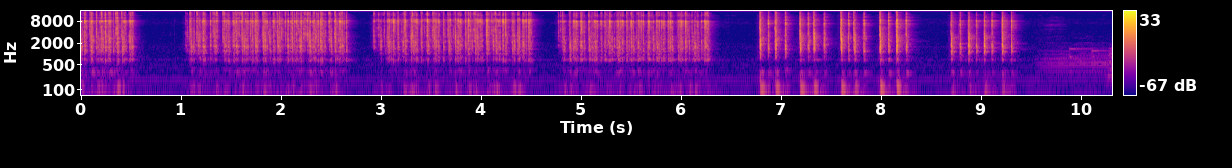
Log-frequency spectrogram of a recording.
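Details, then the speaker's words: BlitzWolf BW-KB0 60% hotswap wireless mechanical keyboard in a typing test. Bursts of fast key clatter with a loose, hollow rattle on the larger keys; the stabilizers rattle a lot. "That's because during the typing sound test, you can actually hear that the stabilizers do rattle a lot and they sound pretty bad."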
